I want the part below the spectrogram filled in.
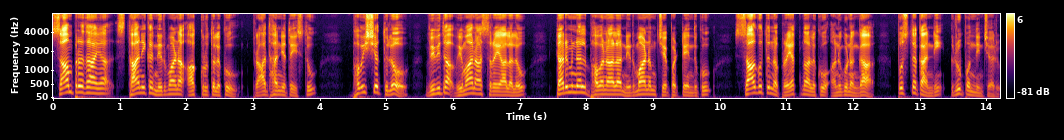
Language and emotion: Telugu, neutral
